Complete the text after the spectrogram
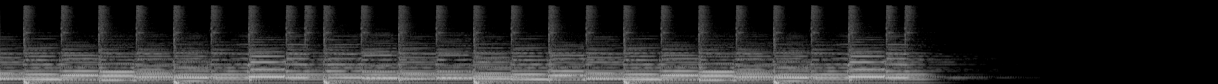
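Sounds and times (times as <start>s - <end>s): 
saxophone study: 0.0s - 9.8s.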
